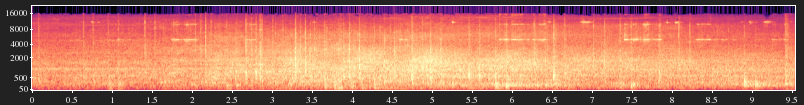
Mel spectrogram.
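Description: A model train rattles and whirs along its track.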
